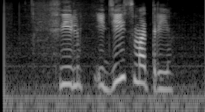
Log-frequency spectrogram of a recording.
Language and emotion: Russian, neutral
